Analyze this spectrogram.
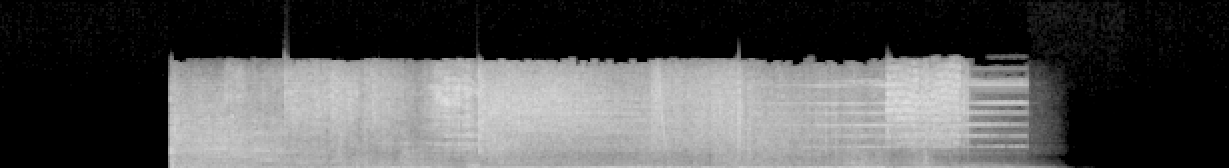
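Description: A treasure chest bursts open with a booming magical whoosh and chimes.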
